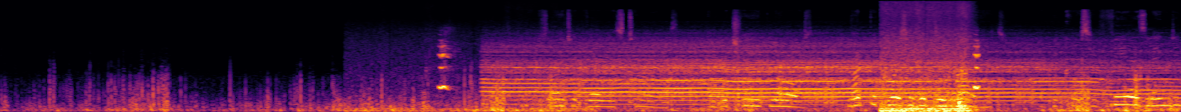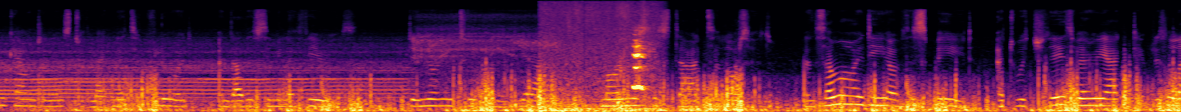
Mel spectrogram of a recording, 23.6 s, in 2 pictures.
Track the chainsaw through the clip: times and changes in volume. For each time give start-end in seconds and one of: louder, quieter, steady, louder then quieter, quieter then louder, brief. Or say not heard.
4.8-17.4 quieter.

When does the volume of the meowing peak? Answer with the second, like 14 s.
18 s.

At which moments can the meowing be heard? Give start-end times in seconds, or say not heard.
3.4-6.0, 8.8-9.8, 17.2-18.4.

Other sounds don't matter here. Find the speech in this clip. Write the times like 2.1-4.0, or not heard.
5.2-15.2, 15.9-23.5.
